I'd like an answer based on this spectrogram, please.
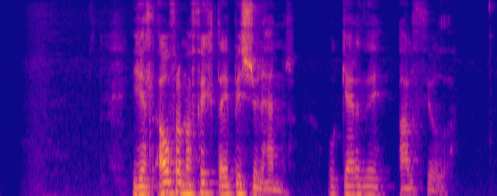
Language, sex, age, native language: Icelandic, male, 30-39, Icelandic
